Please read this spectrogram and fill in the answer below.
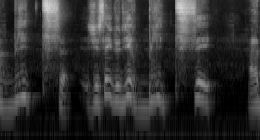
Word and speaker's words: blitz: Donc je dis un blitz. On dirait qu'il y a un D à la place du T. Donc j'essaye de dire un blitz.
